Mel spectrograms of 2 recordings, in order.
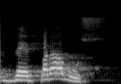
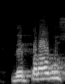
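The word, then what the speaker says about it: depravus: una palabra latina o proviene de una palabra latina eh cuya pronunciación es deabus deabus es una palabra compuesta por dos d que es un prefijo que significa completamente y pravus que significa torcido básicamente entonces de pravus significa completamente torcido correcto no es difícil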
